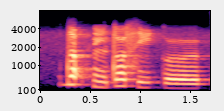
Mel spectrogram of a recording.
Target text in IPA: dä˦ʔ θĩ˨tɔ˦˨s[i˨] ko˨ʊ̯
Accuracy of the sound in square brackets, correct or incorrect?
correct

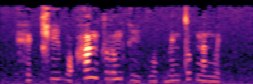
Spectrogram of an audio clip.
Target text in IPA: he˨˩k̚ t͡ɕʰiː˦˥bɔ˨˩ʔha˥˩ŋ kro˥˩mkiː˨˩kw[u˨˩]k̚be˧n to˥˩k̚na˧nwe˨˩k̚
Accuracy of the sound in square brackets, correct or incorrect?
incorrect: o˨˩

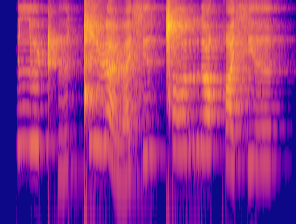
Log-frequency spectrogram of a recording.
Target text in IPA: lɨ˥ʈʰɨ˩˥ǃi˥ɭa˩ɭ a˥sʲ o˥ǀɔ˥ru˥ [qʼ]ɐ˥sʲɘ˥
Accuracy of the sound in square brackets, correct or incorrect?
incorrect: q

